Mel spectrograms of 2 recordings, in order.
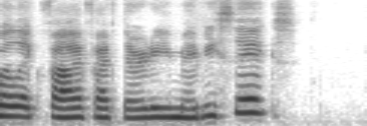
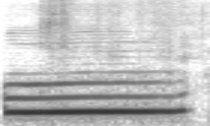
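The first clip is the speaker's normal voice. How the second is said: mock tender coo; 5 semitones higher than usual. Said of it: "and it's like".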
